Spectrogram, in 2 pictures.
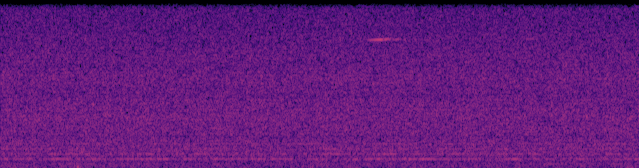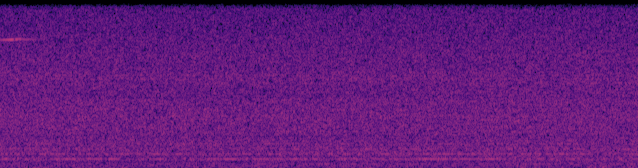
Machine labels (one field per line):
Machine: fan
